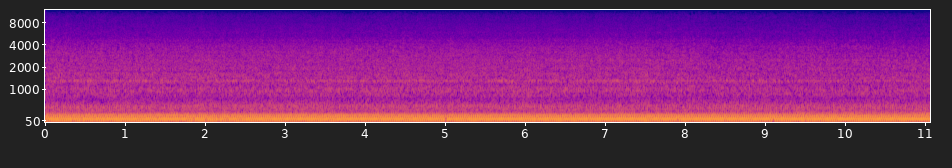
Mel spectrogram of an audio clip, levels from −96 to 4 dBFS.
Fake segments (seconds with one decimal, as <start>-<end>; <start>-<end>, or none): 1.4-3.7; 4.7-7.5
